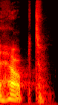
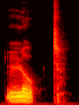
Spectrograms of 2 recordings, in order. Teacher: If the verb ends in a voiceless sound like P in help or K in look, then the ed is pronounced like a T.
